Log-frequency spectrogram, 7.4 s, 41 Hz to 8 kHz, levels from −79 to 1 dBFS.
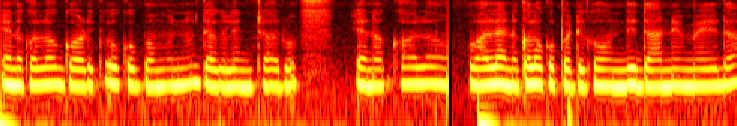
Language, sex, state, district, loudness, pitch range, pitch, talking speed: Telugu, female, Andhra Pradesh, Krishna, -15 LUFS, 220-235 Hz, 230 Hz, 80 wpm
